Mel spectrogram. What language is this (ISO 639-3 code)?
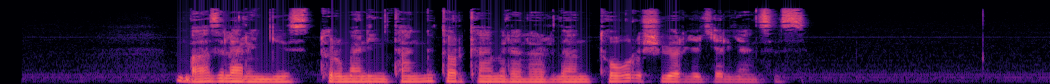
uzb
